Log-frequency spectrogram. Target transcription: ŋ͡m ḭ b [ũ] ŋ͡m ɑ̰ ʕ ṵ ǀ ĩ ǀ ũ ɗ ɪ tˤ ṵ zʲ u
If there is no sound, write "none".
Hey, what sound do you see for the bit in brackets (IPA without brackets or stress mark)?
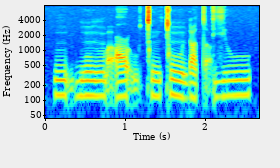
ũ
